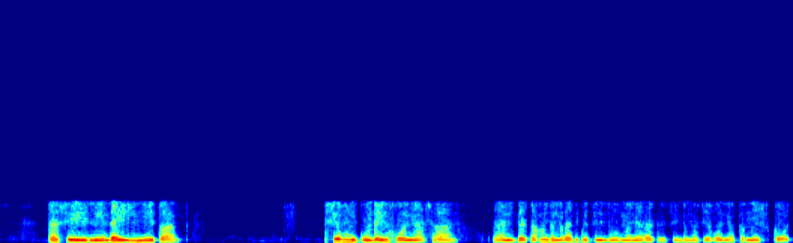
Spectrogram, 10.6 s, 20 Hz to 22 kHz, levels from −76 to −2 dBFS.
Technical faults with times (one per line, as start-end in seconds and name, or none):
0.00-10.58 Speex codec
